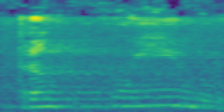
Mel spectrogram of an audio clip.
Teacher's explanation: Eu passo até mais tempo aqui no U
